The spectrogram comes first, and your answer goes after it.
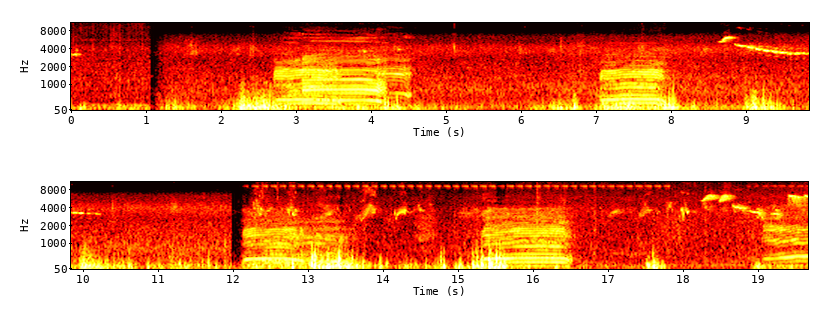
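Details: Tame cows in a herd with oxen walk toward wide green fields in the morning sun. About four long, deep, harmonic moos are heard, each lasting one to two seconds. A thin, falling bird whistle sounds between them, and there are abrupt edits.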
